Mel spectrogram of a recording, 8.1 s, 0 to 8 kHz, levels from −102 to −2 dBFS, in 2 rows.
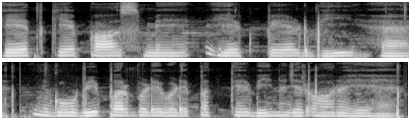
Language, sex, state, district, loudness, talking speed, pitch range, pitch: Hindi, male, Uttar Pradesh, Saharanpur, -17 LUFS, 135 wpm, 145-165 Hz, 155 Hz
